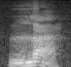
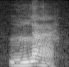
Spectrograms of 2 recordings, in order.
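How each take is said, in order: Both takes have the same delivery.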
